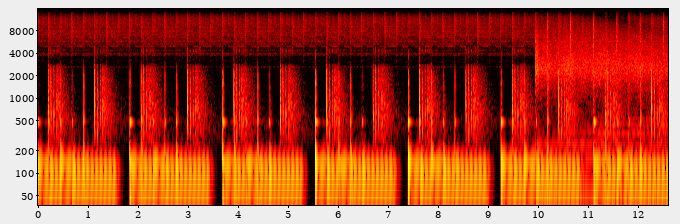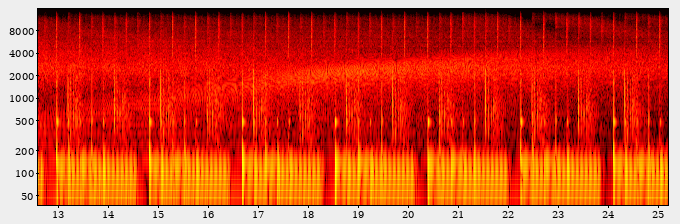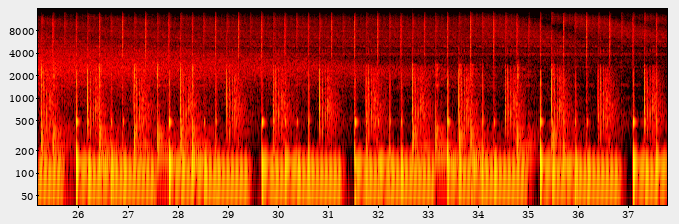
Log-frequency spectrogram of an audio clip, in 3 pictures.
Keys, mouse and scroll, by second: 4.3-5.7 drag, 6.4-7.0 scroll down 2, 7.0-8.0 scroll down 1, 8.2-9.3 drag, 10.7-12.1 drag, 14.4-15.8 drag, 17.4-22.4 typing, 23.3 Return, 23.9-25.1 typing, 26.4-36.1 typing, 37.3 typing.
